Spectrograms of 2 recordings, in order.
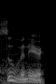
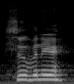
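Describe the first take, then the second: First: The word has a standard, careful pronunciation. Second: The word has a Southern, Mississippi-style pronunciation. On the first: "Feel proper" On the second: "Blame it on Mississippi"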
